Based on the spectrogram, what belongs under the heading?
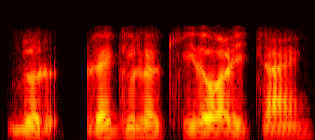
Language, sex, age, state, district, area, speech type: Sindhi, male, 45-60, Gujarat, Kutch, rural, conversation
